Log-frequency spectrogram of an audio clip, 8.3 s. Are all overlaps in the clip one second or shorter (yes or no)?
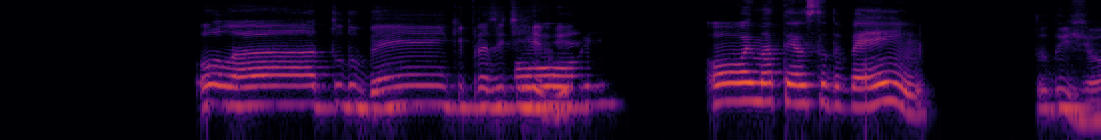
yes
